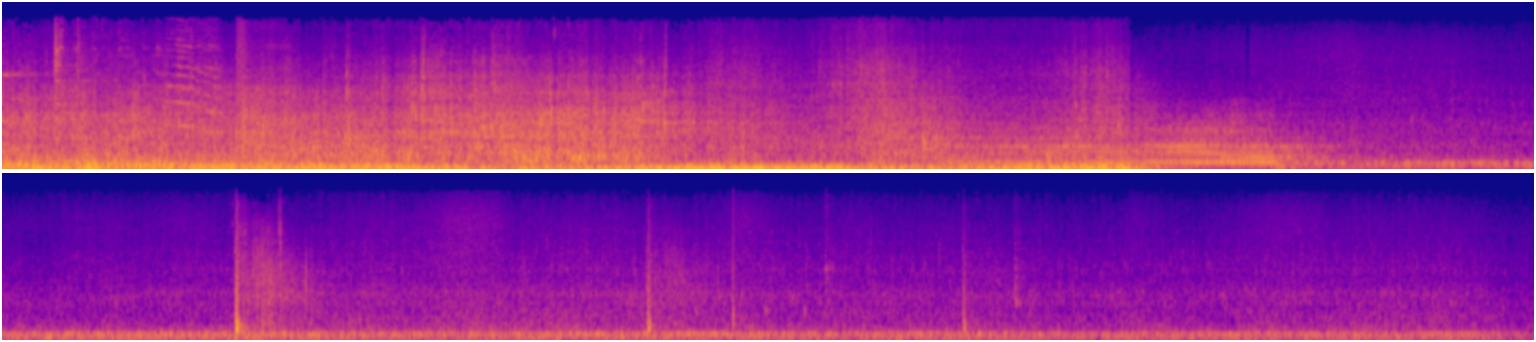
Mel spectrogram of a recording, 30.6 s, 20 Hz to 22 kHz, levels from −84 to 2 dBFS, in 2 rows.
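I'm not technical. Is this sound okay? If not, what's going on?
No. At 22.62 seconds there is a sharp snap, over in a fraction of an instant, laid on top of the sound. This is an electrical switching spike, likely from a nearby switch, motor or static spark that the audio cable picked up. Unlike a dropout, where the sound briefly cuts out, nothing goes missing here: the recording carries on underneath and the snap is simply added over it, a crisp electrical crack.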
